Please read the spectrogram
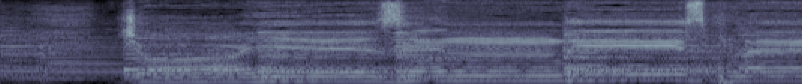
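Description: Live devotional song sung by a male vocalist in long held notes; a new sung line begins about half a second in.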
